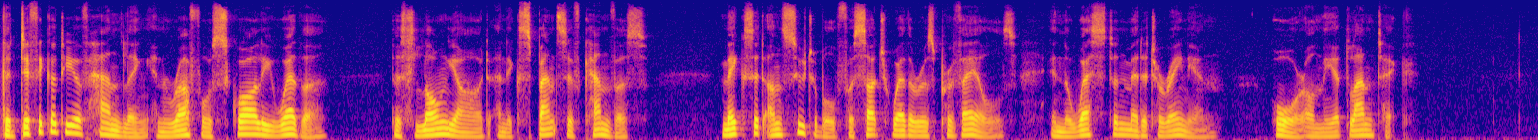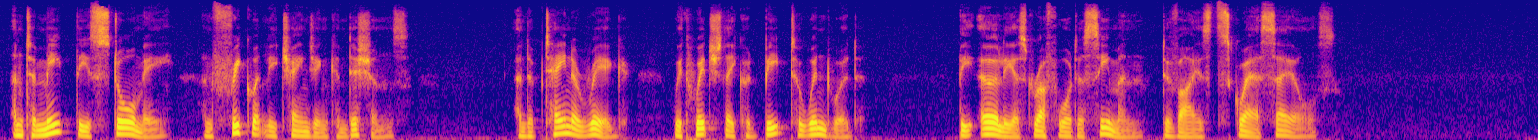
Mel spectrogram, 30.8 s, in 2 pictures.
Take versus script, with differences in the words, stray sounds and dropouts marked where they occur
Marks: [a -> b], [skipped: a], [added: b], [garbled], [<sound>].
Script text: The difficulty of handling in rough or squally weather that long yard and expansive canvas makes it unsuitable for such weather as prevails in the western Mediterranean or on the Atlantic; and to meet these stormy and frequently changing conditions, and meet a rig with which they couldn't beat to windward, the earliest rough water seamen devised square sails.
The difficulty of handling in rough or squally weather [that -> this] long yard and expansive canvas makes it unsuitable for such weather as prevails in the western Mediterranean or on the Atlantic; and to meet these stormy and frequently changing conditions, and [meet -> obtain] a rig with which they [couldn't -> could] beat to windward, the earliest rough water seamen devised square sails.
